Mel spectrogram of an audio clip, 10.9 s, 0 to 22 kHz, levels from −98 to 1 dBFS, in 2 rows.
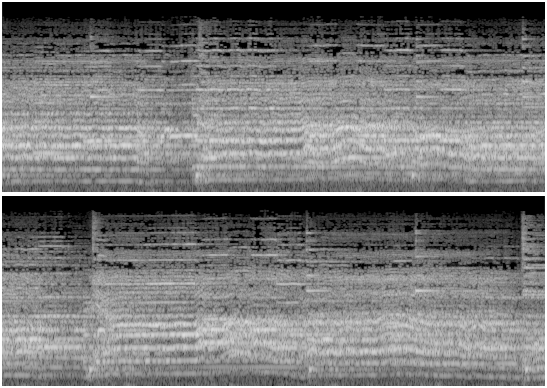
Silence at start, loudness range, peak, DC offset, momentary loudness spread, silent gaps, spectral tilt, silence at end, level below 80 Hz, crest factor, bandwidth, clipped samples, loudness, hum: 0 s; 1 LU; -4 dBFS; under 0.1%; 4 LU; none; 1 dB/octave; 0 s; -60 dBFS; 12 dB; 15.5 kHz; under 0.1%; -16 LUFS; none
